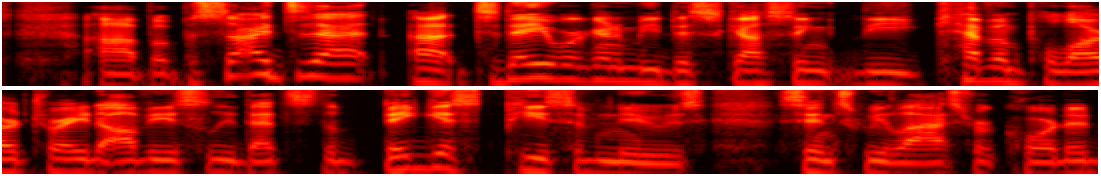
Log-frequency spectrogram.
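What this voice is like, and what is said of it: Slightly weird voice from a cold. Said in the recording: “A little bit under the weather. I've been sick the past few days, recovering from a cold. So if my voice sounds a little bit weird”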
